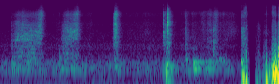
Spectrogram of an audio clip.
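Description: A sanding pad rubs against a smooth hard surface in short strokes.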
